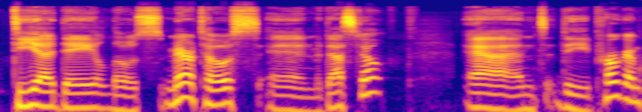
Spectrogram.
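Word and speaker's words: Día de los Muertos: my favorites we have the Dia de los more toasts which I think I've just mispronounced dia de los muertos in Modesto and the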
